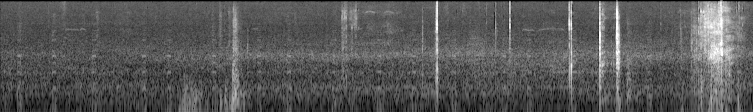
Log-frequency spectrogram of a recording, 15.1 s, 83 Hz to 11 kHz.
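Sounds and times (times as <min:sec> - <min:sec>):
typewriter carriage scraping rush: 0:13.7 - 0:14.9.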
